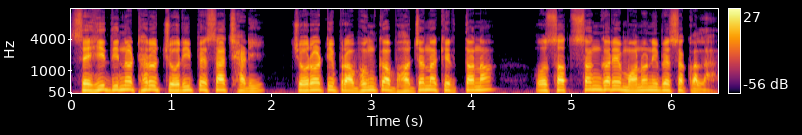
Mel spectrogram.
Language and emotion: Odia, neutral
